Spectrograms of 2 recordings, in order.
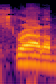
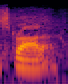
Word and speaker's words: Strada: Well, we pronounce it Strada, but most Strada. 99% okay. of the people pronounce it Strada. – Well, and actually, the correct pronunciation is Strada.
